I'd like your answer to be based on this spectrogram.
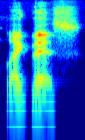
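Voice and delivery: ordinary talk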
